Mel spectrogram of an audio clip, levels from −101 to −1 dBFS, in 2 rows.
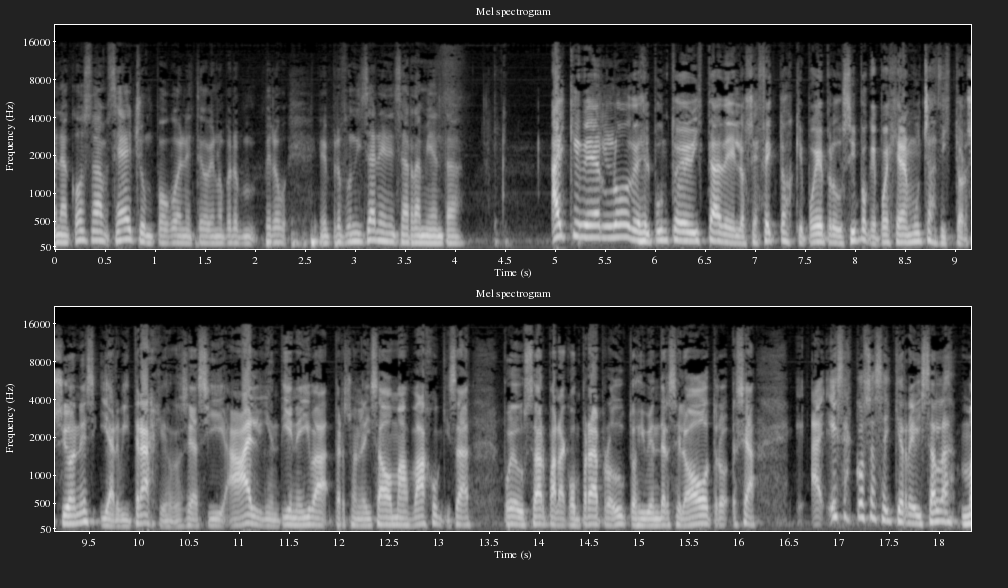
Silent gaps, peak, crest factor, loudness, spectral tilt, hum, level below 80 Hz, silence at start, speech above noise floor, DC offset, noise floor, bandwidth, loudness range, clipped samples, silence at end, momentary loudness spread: none; -2 dBFS; 20 dB; -22 LUFS; -5 dB/octave; none; -60 dBFS; 0 s; 25 dB; under 0.1%; -47 dBFS; 16 kHz; 5 LU; under 0.1%; 0 s; 9 LU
